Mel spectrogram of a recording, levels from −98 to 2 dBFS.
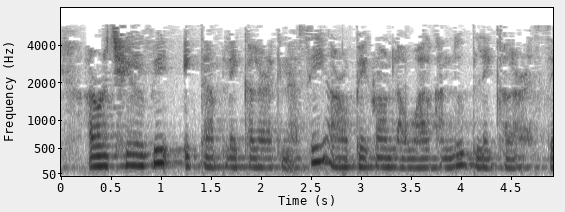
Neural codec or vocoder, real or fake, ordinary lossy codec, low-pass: none; real; MP3, 24 kbps; 7.2 kHz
